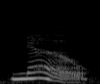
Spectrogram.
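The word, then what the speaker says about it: know: might see that in words like grow or no which has a silent K oftentimes these patterns will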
